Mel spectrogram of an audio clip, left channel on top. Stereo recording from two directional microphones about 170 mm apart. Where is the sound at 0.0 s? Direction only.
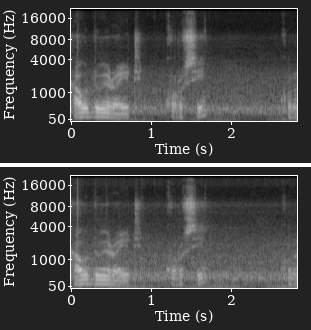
45° left (ahead or behind).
